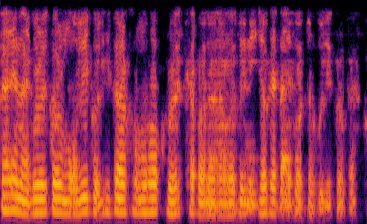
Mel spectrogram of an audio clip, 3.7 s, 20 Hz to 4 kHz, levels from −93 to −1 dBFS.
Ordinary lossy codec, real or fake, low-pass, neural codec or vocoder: none; fake; 3.6 kHz; vocoder, 22.05 kHz, 80 mel bands, HiFi-GAN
